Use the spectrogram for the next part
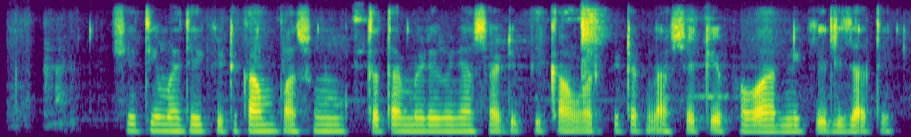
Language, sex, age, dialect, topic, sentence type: Marathi, male, 18-24, Northern Konkan, agriculture, statement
